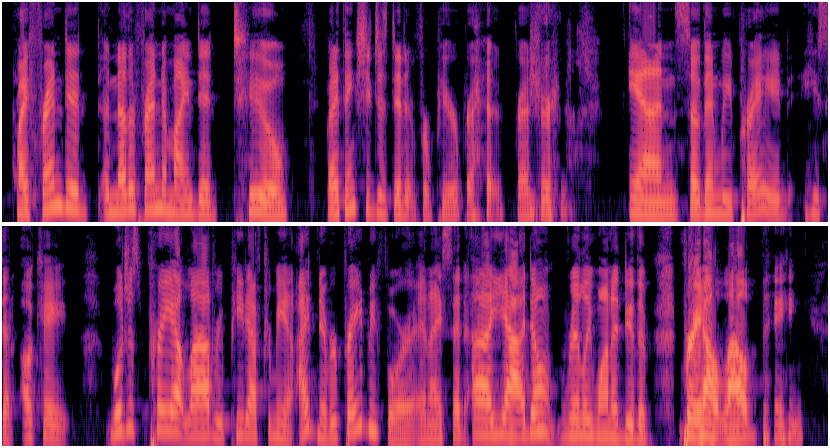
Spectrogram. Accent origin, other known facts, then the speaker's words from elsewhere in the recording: Southern California, United States; I grew up in Southern California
